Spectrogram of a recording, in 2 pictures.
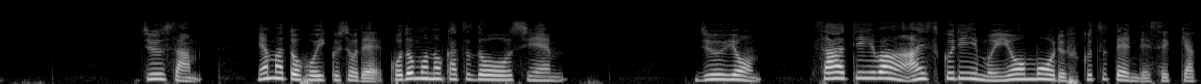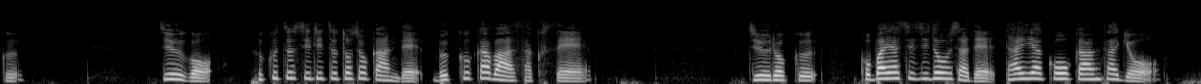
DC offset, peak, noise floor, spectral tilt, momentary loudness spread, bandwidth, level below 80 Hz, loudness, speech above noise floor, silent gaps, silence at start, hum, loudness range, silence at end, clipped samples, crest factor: under 0.1%; 0 dBFS; -64 dBFS; -7.5 dB/octave; 13 LU; 7.8 kHz; -50 dBFS; -19 LUFS; 46 dB; none; 1.45 s; none; 7 LU; 0.45 s; under 0.1%; 20 dB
